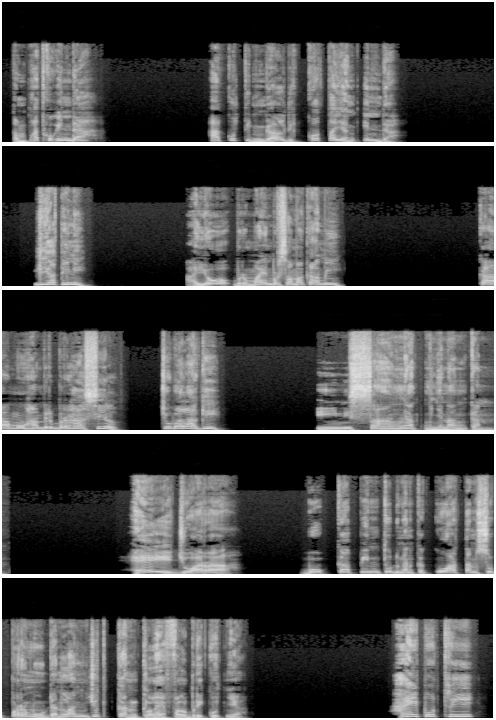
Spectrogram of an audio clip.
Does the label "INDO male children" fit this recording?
Yes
